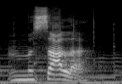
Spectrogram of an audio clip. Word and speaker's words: masala: You emphasize the second syllable. Oh, tik masala. Ah, masala. Ah, I see. I see. It's not masala. It's masala.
